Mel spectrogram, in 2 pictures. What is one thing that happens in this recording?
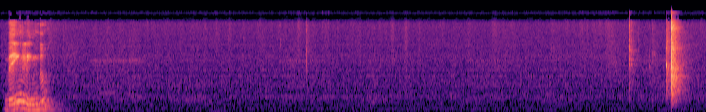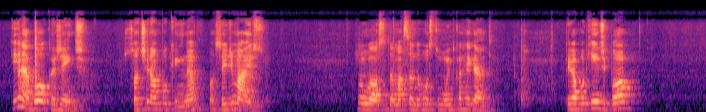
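A young woman talks calmly close to a microphone, in short bursts.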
